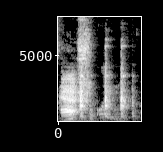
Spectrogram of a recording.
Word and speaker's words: Aisling: Most common pronunciation is it says Ashling.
